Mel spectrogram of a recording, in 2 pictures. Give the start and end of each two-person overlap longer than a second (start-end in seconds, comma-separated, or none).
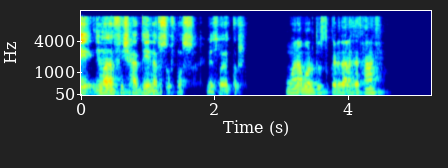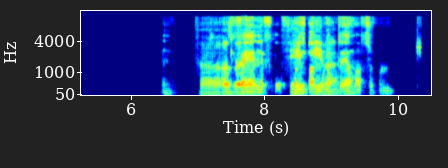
7.5-9.2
